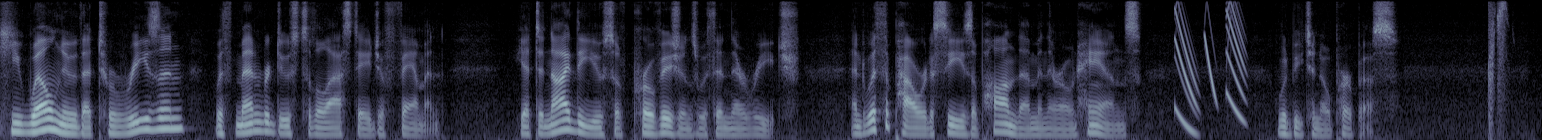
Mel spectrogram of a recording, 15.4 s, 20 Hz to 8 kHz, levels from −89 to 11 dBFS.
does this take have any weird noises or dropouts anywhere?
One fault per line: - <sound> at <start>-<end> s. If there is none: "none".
- chirp at 11.8-12.5 s
- chirp at 14.9-15.2 s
